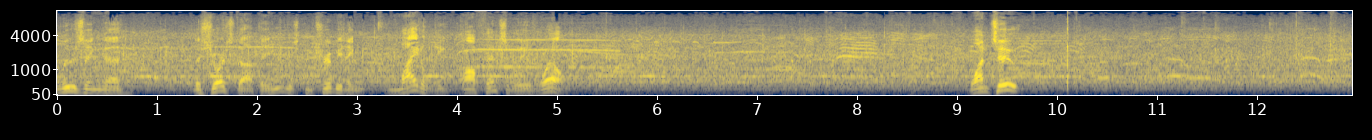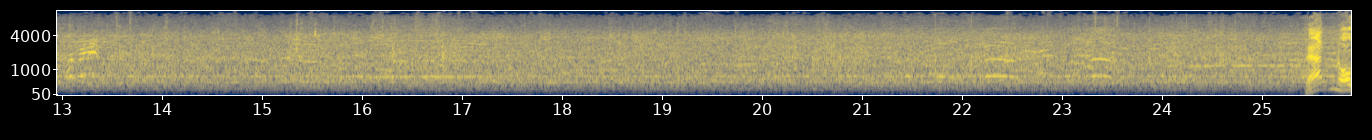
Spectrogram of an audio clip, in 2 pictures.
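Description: A stadium crowd murmurs steadily outdoors.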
